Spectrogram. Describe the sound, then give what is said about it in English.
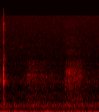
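A single mouse click on the Next button of a software installer page: one short, sharp tick right at the start, then only quiet background hiss. “Having logged in, I need to click Next on the Before You Begin page.”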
